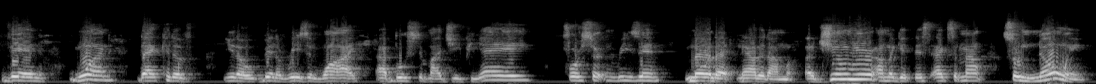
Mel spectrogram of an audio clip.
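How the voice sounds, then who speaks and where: A man's voice: on the high side, lively intonation, moderate pace, few pauses, dark tone, dull audio. A man speaking as a guest advisor, explaining things informally and instructively, often checking that listeners follow. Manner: instructive, checks understanding with "okay" and "you know". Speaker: college financial aid advisor, guest. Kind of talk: informal explanatory panel talk.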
